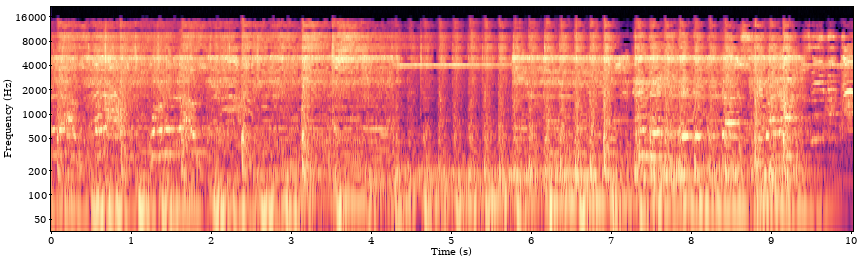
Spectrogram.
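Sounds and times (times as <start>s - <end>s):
electric guitar: 0.0s - 10.0s.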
